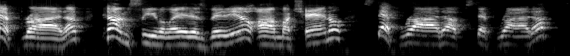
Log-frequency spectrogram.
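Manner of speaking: put-on old-timey fairground carnival barker voice. Streamer inviting viewers to the latest video, in an old-timey carnival barker voice. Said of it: "like fair guys from the carnival".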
